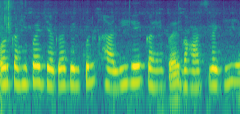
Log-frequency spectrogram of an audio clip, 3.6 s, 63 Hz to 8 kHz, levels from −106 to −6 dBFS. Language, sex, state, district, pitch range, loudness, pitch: Hindi, female, Chandigarh, Chandigarh, 210-240 Hz, -15 LUFS, 220 Hz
